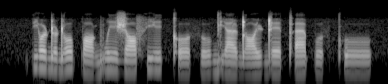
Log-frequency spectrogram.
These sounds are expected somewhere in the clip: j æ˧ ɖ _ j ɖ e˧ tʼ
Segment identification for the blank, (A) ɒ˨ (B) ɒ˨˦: B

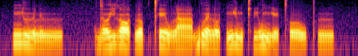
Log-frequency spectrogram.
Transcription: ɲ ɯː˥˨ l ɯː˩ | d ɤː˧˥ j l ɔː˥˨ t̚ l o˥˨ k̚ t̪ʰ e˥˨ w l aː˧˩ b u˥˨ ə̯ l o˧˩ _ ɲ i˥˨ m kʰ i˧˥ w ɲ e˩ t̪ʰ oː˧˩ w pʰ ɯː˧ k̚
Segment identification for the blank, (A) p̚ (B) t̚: B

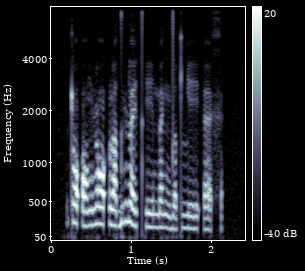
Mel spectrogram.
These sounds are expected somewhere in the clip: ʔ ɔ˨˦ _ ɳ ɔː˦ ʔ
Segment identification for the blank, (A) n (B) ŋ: B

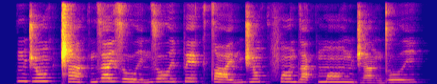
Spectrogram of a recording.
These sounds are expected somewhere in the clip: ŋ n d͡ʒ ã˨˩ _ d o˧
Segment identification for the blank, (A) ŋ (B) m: A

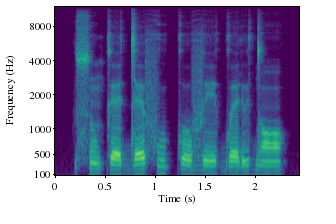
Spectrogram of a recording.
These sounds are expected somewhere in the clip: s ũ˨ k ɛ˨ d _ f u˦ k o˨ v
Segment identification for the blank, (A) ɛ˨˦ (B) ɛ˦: A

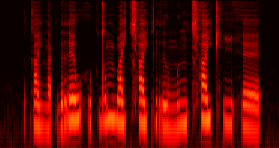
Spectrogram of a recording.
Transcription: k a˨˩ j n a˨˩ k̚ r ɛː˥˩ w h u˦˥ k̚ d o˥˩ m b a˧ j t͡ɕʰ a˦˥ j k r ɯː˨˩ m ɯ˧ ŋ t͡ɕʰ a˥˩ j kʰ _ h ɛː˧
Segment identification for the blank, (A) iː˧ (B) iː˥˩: A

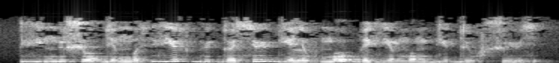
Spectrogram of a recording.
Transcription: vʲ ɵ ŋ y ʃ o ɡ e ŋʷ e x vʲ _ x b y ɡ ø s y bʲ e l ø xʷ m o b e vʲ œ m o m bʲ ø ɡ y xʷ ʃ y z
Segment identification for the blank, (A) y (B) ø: B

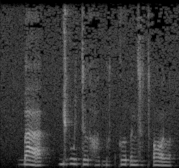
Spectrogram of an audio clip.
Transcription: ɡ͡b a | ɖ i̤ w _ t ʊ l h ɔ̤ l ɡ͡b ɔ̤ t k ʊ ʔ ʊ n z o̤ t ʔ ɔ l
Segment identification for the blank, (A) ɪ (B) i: B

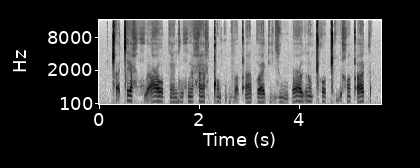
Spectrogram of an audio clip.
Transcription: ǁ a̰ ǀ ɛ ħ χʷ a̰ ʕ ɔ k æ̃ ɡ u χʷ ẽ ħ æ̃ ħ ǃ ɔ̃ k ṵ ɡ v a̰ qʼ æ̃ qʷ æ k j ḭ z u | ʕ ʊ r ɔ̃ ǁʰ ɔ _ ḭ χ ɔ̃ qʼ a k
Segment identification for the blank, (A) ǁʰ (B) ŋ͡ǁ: A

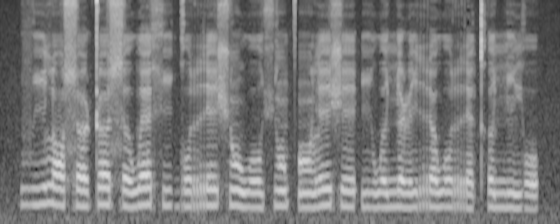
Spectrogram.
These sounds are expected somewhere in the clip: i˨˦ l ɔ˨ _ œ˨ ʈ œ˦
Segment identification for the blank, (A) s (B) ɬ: A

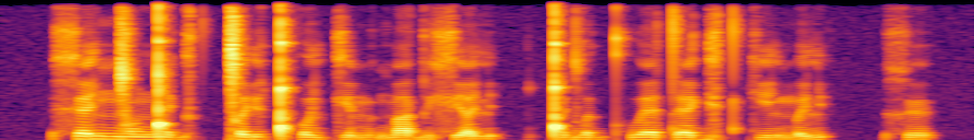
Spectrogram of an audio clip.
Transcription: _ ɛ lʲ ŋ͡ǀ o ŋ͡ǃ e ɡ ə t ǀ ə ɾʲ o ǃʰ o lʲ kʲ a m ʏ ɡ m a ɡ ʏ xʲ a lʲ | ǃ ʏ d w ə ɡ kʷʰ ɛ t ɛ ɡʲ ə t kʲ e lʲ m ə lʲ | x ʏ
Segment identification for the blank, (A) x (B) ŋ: A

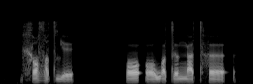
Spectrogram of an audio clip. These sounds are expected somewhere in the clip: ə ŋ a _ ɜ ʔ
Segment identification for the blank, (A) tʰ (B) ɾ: A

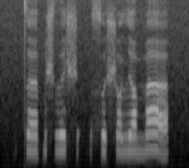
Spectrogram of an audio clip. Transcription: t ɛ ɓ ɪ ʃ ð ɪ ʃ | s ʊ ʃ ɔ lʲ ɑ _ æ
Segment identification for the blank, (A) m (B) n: A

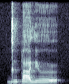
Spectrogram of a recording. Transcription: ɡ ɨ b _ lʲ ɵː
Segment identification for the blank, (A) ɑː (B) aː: B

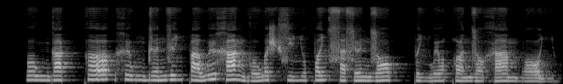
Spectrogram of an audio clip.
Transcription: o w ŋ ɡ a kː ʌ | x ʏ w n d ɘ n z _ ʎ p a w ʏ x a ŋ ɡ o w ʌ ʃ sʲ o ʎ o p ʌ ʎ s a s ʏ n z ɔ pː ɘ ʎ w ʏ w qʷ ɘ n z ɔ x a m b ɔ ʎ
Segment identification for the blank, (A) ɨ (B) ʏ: A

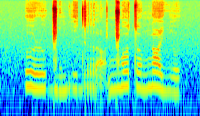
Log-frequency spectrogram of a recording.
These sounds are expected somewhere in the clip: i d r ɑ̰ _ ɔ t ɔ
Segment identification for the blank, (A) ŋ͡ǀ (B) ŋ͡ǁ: B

